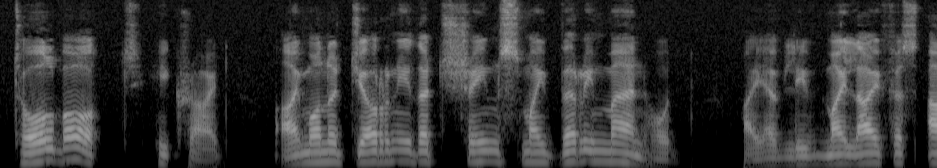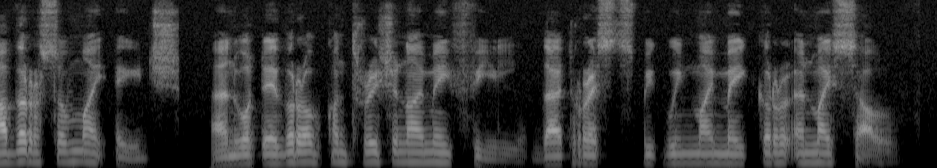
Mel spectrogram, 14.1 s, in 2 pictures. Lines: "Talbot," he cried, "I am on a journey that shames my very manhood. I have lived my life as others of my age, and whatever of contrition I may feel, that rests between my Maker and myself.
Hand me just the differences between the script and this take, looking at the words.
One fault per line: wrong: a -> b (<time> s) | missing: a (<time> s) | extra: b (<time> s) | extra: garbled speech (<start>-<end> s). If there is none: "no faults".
no faults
